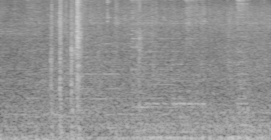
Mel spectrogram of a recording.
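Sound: car door opening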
